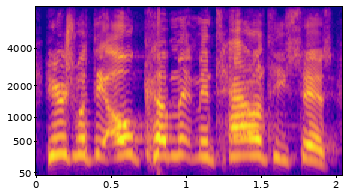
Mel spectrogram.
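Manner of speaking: usual speaking voice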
